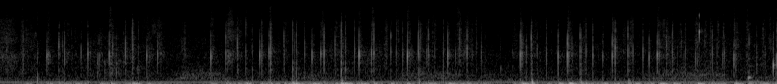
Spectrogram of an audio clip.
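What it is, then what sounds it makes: Leather jacket. Fingertips and short nails tap and pat quickly on the shoulder of a worn black leather jacket, possibly faux leather. The result is a dense, rapid patter of short, dry, crisp ticks and soft crinkles that die away almost at once, over a steady low hum.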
